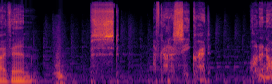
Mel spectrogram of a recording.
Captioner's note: whisper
